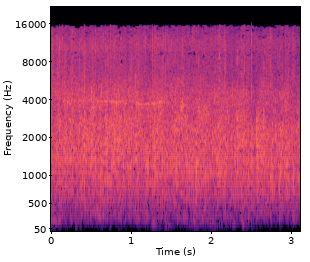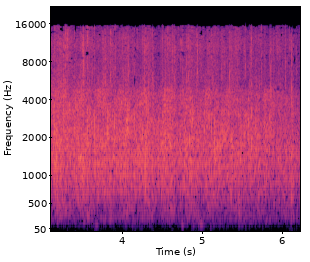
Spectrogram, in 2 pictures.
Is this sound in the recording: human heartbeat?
no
